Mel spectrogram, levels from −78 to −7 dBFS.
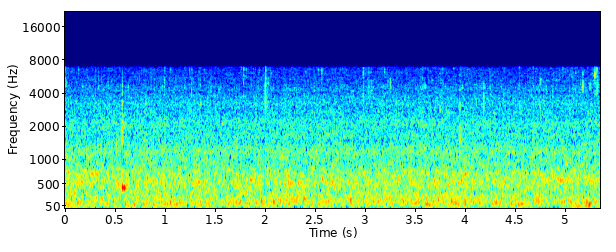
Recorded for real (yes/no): yes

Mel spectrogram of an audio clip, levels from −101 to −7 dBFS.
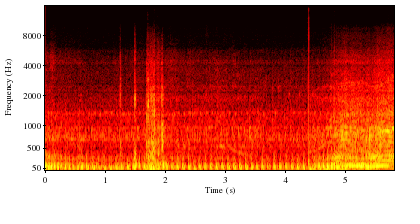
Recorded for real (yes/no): no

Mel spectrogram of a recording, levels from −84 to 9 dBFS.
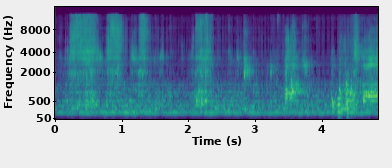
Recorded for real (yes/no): no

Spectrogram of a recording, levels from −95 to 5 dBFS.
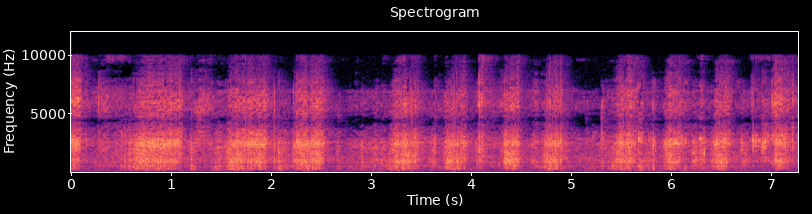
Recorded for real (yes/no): yes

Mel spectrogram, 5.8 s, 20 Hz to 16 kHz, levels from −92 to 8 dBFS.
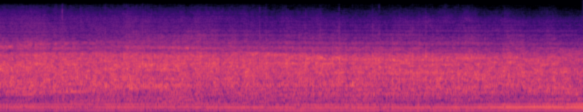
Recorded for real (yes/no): no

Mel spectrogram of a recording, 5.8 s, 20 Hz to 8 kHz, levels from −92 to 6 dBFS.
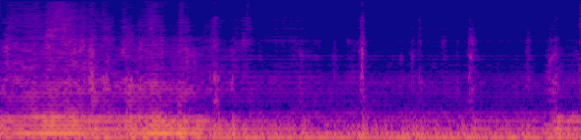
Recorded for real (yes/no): no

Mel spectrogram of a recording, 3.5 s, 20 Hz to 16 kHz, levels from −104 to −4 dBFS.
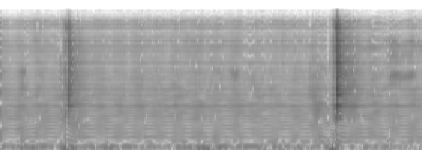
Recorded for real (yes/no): no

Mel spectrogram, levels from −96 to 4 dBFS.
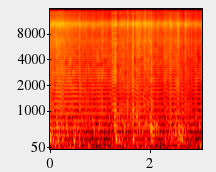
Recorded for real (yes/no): no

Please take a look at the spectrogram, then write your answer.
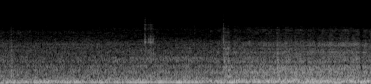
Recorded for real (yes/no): yes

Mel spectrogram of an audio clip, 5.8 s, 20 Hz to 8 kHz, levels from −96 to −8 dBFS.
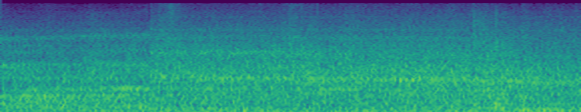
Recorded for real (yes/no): yes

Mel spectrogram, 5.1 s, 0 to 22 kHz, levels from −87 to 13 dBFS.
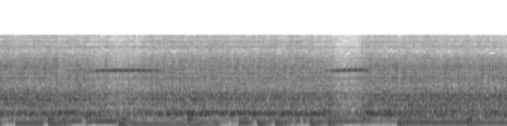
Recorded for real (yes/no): yes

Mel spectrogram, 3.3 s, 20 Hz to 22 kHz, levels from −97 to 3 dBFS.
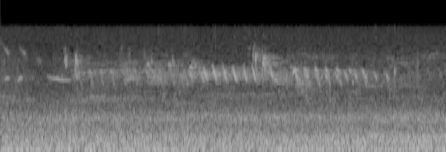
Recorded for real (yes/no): yes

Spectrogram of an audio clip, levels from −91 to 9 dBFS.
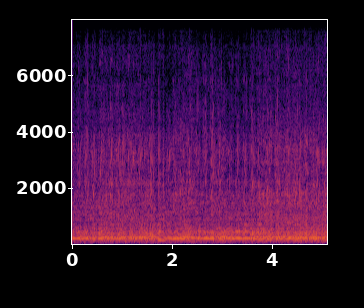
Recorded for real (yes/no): no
